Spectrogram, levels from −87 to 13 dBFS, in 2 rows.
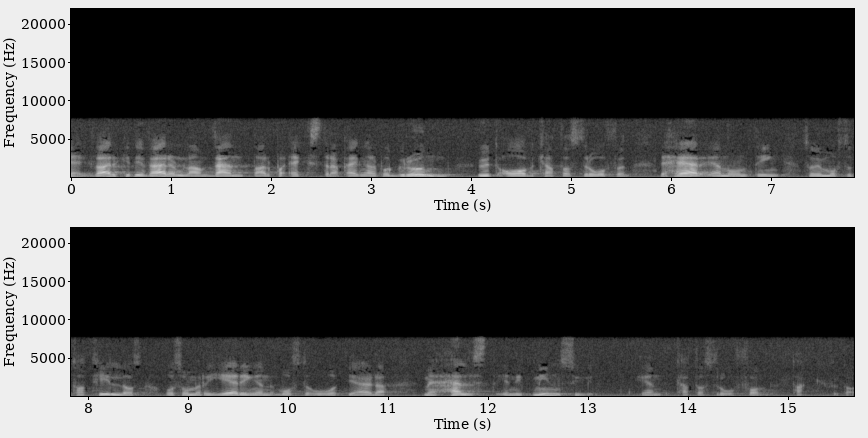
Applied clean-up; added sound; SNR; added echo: none; none; none; none.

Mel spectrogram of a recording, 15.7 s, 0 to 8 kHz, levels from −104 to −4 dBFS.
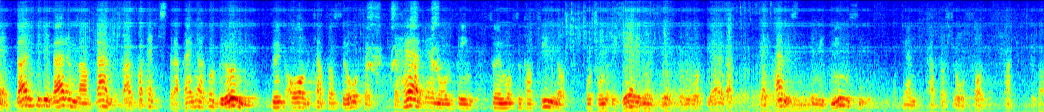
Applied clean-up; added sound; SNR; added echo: neural separator model SepFormer DNS4.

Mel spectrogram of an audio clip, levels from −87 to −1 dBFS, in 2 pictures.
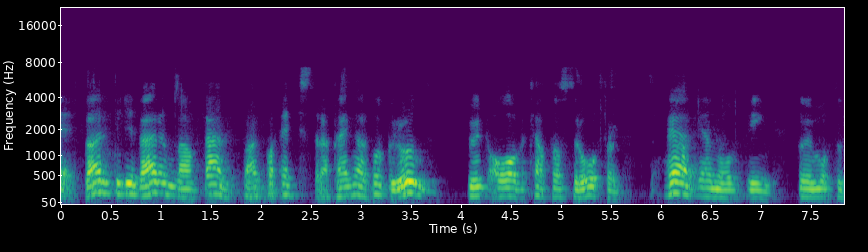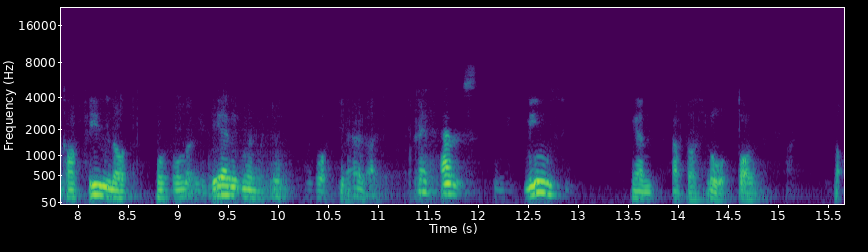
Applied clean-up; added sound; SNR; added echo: neural mask model DeepFilterNet 3.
